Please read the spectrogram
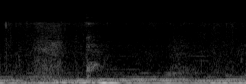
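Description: Large black bull giving two short breathy sounds, about half a second and about a second in, over a steady low rumble.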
